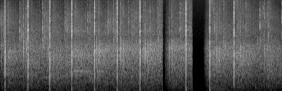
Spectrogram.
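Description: An audience breaks into steady applause, many hands clapping in a dense, bright wash with sharper individual claps standing out, briefly cutting off twice before the clapping resumes.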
